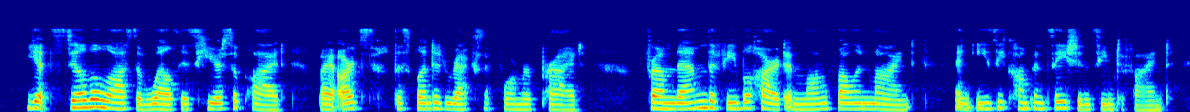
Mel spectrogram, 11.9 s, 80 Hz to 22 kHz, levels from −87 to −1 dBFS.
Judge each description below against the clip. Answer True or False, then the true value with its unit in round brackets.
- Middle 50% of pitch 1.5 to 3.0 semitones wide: True (2.6 semitones)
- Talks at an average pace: True (160 wpm)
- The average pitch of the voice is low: False (200 Hz)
